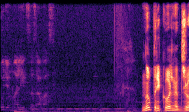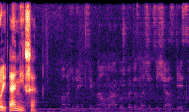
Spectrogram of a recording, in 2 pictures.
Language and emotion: Russian, positive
